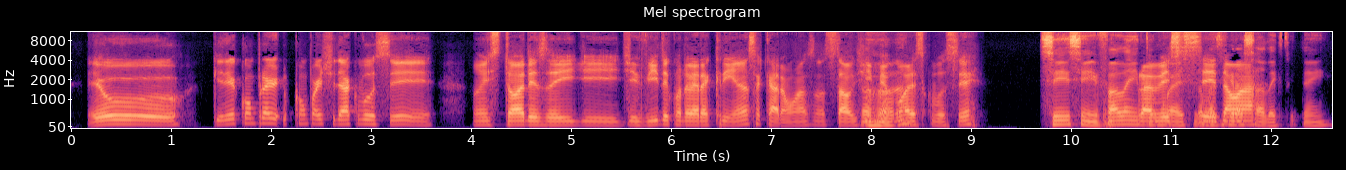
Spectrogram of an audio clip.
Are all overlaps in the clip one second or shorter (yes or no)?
no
